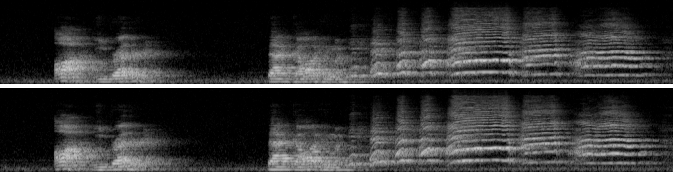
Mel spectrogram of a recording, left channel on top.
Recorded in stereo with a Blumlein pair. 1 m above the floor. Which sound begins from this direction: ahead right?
Laughter, at 3.5 s.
